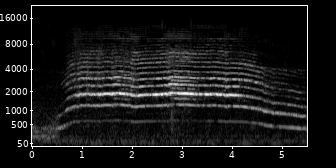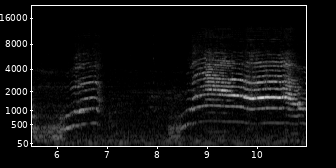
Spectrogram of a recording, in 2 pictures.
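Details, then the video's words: A cat yelling like a human in a funny compilation: a very long, drawn-out wailing meow that swells, holds and slowly sinks, a brief rising cry, then another long rising yowl after a pause. "Funny cats talking and yelling like humans"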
